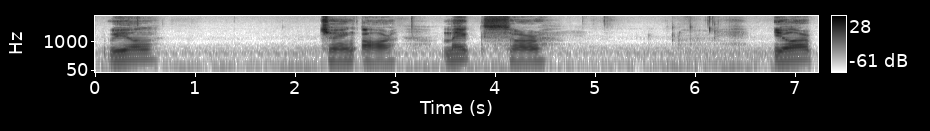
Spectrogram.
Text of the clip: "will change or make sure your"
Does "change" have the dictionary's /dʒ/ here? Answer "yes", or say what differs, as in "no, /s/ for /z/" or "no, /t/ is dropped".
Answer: no, /dʒ/ is dropped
